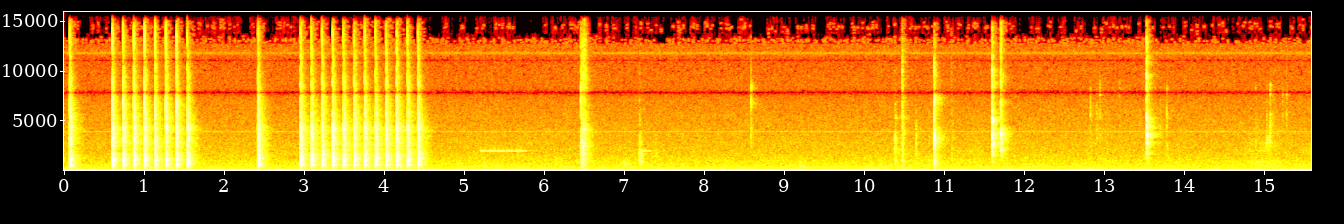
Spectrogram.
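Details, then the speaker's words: Impulse Adjusting Instrument used on subluxated spinal joints, with lower settings for the thoracic and cervical spine: quick bursts of rapid mechanical clicking in a quiet room, a gentle non-cracking chiropractic adjustment. "so that is the use of the impulse instrument the impulse instruments once again is a gentle non-cracking approach to Chiropractic Care"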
